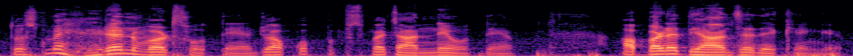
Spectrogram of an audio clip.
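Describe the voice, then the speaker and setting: A man's voice: medium pitch, animated, fast talker, fairly bright tone. Man, grammar teacher, classroom lecture, rhetorical questions, repeats key points. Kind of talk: classroom lecture for exam preparation. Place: classroom with online students.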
